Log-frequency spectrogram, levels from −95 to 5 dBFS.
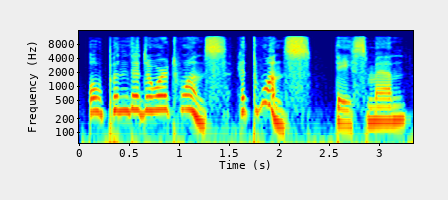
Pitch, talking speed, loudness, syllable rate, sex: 245 Hz, 160 wpm, -19 LUFS, 3.6 syllables/s, female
